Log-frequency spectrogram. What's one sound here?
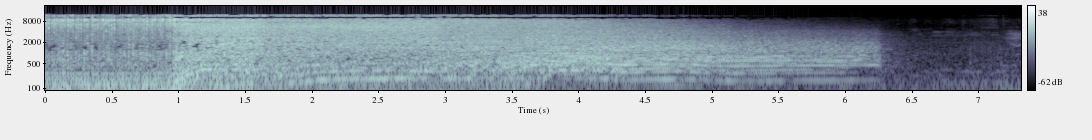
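Drag racing cars launch at full throttle and roar away down the strip.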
